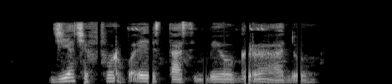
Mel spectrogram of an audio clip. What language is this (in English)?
Esperanto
